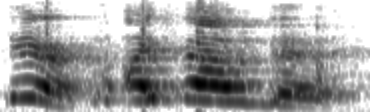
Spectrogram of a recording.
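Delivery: loud and high through giggles; can't stop laughing while talking. Real, not acted. Giggling fit while reading fact.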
